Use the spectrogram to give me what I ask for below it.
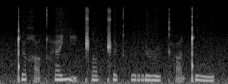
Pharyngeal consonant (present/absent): absent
